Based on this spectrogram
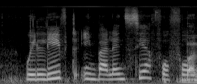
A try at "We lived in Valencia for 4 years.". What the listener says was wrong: Valencia es con V. Con V. Quiero más V.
